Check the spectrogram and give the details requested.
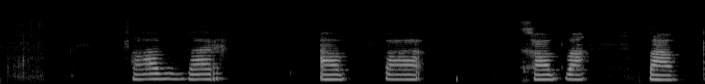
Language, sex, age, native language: Icelandic, female, 7, Icelandic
